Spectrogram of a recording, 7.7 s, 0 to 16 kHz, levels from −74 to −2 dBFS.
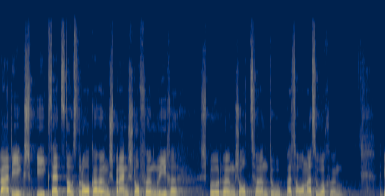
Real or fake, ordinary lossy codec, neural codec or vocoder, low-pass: real; none; none; 14.4 kHz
